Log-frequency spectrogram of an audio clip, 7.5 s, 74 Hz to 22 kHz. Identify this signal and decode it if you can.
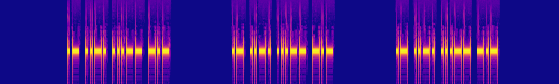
Morse code, heard as a keyed tone, about 40 wpm, 700 Hz. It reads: AF3K AF3K AF3K
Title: Call Signs Repeated 2x - 40wpm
